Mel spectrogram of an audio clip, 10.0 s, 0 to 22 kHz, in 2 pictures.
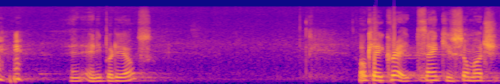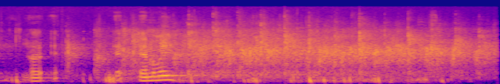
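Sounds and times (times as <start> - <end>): audience applauding: 5.7 - 10.0.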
